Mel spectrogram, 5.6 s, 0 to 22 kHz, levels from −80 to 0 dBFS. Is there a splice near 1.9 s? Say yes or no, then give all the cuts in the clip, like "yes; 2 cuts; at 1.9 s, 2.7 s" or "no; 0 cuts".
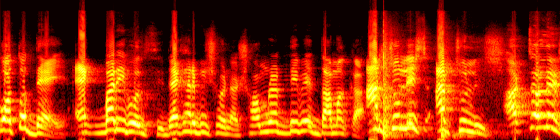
no; 1 cut; at 3.6 s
